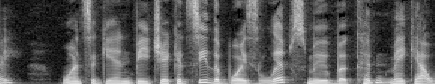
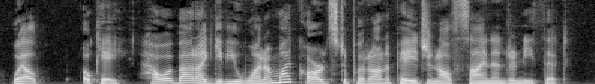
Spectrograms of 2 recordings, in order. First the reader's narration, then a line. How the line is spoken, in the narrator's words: with a sigh he said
